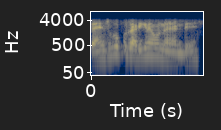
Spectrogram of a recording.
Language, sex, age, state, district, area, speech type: Telugu, male, 18-30, Telangana, Hanamkonda, urban, conversation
